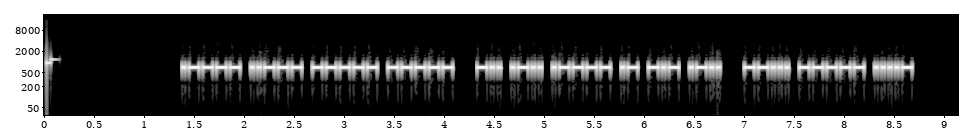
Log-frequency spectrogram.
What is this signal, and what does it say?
Morse code, heard as a keyed tone, about 34 wpm, 700 Hz. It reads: 1200 DL1AKL 704
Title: Worked All Europe DX Contest - QTC Exchange - 35wpm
